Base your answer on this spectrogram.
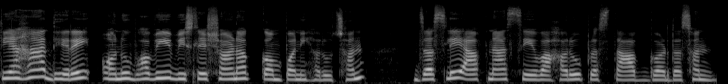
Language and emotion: Nepali, neutral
